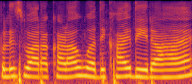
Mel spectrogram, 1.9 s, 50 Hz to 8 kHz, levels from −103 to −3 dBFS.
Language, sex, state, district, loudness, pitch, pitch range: Hindi, male, Bihar, Madhepura, -14 LUFS, 230 Hz, 225-240 Hz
